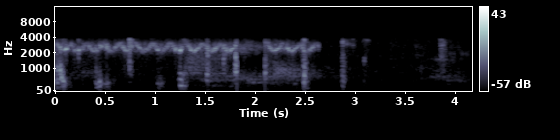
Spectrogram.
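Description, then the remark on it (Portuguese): A car alarm sounds a rapid, warbling electronic siren for about two and a half seconds, punctuated by sharp clicks, then cuts off, leaving faint scattered noises. “E o alarme do carro aqui falou.”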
